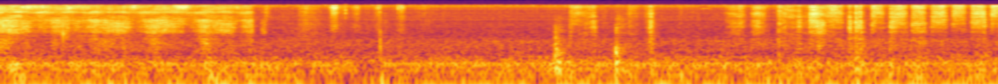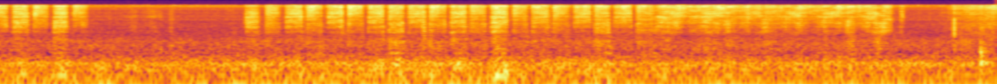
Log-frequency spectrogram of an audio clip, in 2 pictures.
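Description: A small metal screw rubbed back and forth by hand on fine abrasive paper to smooth the edges of its threads: a faint, quick scratchy rubbing that pauses briefly about two seconds in and again about seven seconds in.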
